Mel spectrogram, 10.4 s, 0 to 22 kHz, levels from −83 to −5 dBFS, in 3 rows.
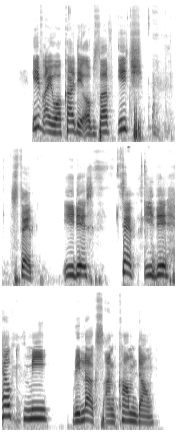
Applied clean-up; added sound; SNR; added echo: neural mask model Resemble Enhance denoiser.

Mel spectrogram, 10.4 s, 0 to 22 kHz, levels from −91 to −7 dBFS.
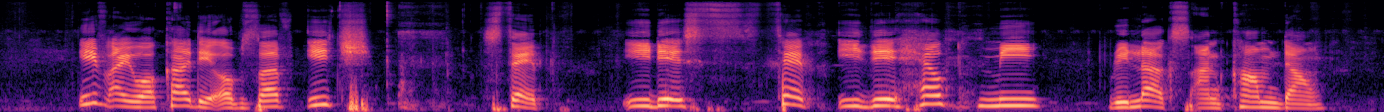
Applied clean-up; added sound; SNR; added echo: none; none; none; none.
